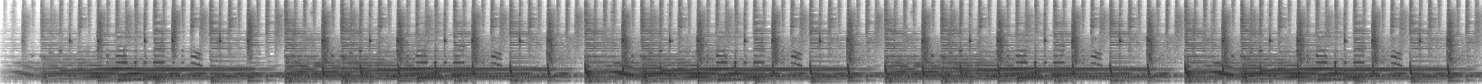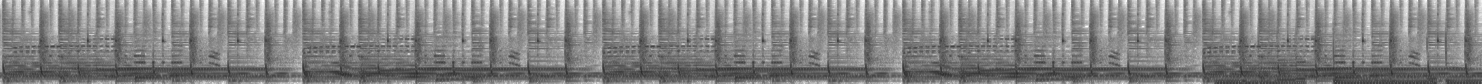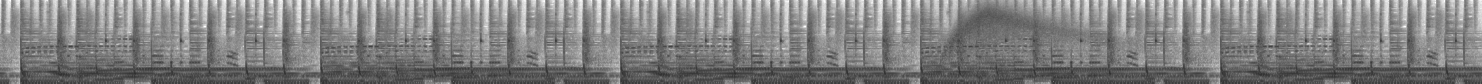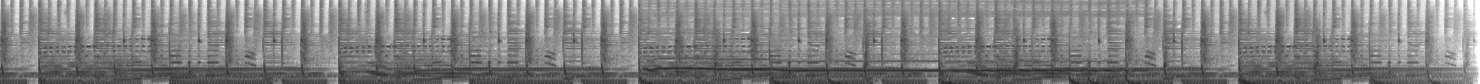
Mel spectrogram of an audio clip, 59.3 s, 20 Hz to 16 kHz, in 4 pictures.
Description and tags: sample with A key compatible with F#, 160 BPM, beat loop and a little gain to 1.3dB
clean, electro, chords, drum, bass, guitar, synth, electronic, electric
